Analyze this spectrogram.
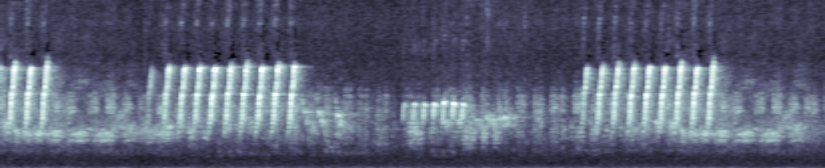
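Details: Black-naped monarch (Hypothymis azurea oberholseri) giving quick runs of high, ringing notes, about eight to ten per run, three runs in eight seconds, with a softer chattering phrase between.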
